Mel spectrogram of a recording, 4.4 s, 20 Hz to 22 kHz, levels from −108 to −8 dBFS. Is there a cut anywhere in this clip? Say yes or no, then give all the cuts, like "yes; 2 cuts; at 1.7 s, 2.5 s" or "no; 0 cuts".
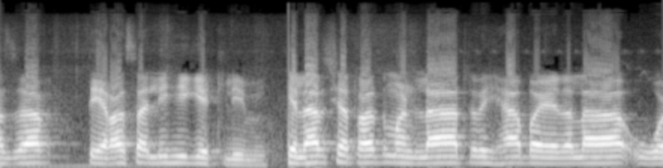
yes; 1 cut; at 1.8 s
